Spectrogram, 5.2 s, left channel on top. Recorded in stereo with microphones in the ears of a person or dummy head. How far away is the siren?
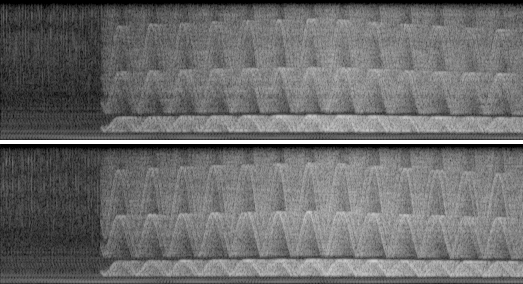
About 9 m.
